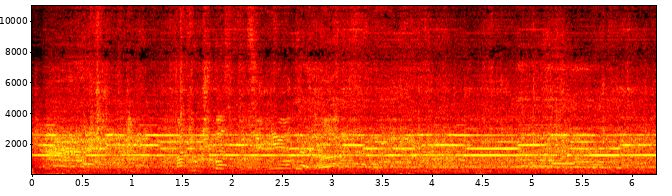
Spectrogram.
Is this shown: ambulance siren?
yes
